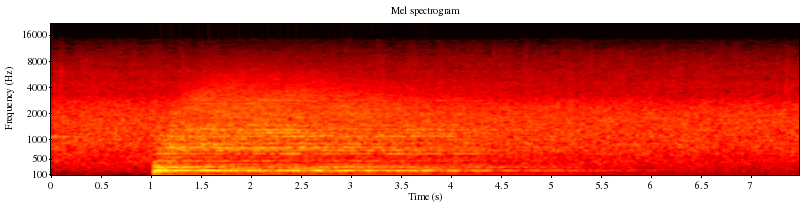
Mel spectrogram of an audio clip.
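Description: A brass band plays a loud sustained chord in a large hall, then fades out.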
